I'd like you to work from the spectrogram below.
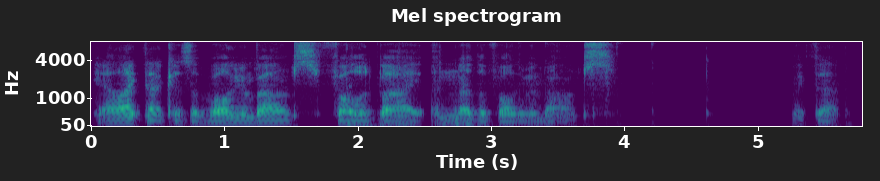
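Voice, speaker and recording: A man streaming live trading, talking through charts and answering chat questions in a relaxed, explanatory way. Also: fairly low pitch, normal speed, slight background noise, rough recording. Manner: relaxed, explanatory, thinking aloud over charts.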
